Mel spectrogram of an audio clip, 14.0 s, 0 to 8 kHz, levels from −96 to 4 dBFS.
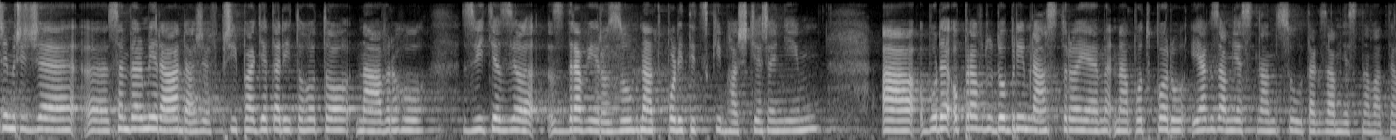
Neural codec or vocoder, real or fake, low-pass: none; real; 7.2 kHz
